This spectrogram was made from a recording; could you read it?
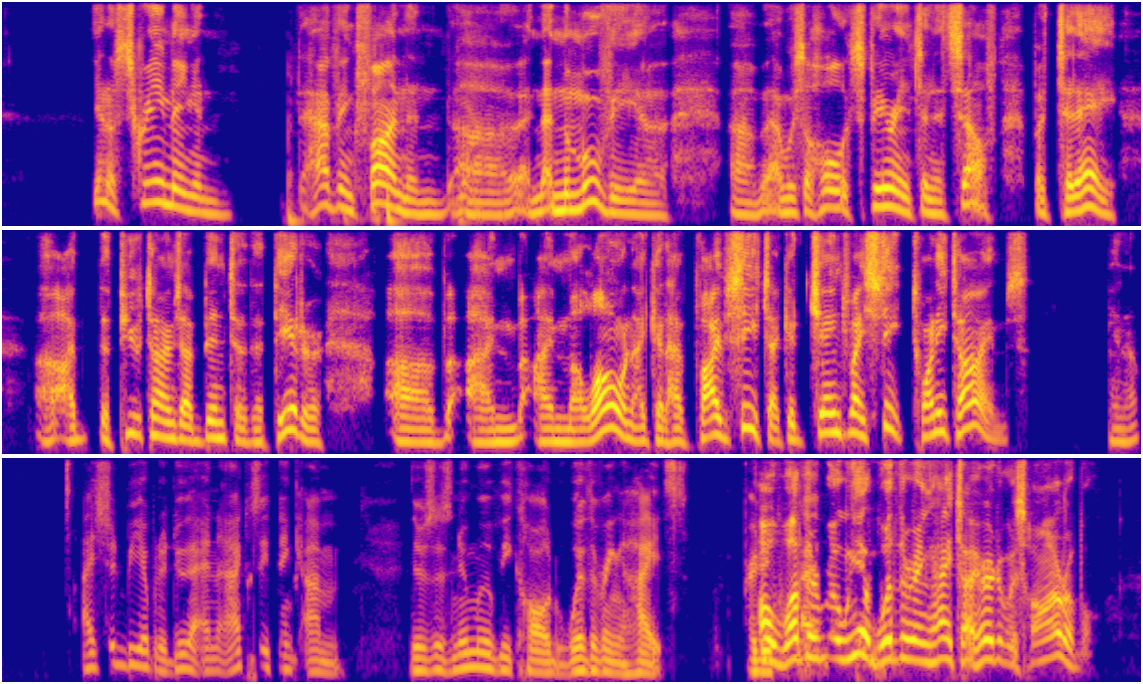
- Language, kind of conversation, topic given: English, unstructured, What TV show do you find yourself rewatching?
- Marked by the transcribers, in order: tapping; distorted speech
